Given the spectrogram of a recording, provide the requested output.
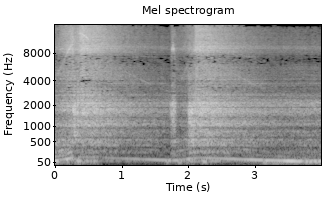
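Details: Compound-charged (supercharged plus Focus ST250 turbo) R53 Mini track car on an aftermarket ECU, still cold just after start-up. A deep engine note swells through quick blips with a whoosh of intake air and charger spool; otherwise healthy.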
